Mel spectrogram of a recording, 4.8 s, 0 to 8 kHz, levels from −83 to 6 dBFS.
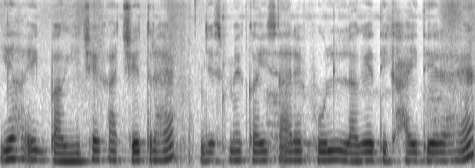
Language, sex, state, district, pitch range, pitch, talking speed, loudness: Hindi, male, Jharkhand, Garhwa, 150-160 Hz, 155 Hz, 190 wpm, -16 LUFS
